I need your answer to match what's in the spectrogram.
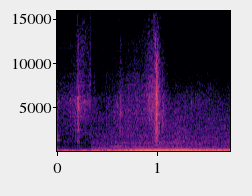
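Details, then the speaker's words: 2001 US-spec VW Jetta VR6 wagon, after long sitting, brief parking-lot drive: smooth, deep rumble rising evenly as the car pulls away, no knocks or misses; normal engine running. "I mean she feels healthy. She feels healthy, at least for a little parking lot rip. It feels good."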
